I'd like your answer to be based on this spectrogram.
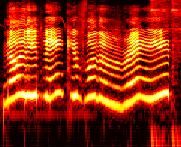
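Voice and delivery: high, slow sugary anime voice; sing-song thanks in a cute VTuber voice; cute anime streamer. Acted.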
